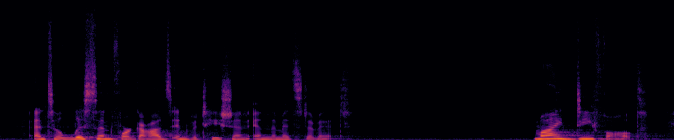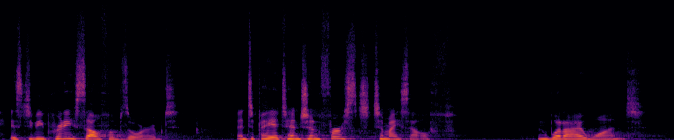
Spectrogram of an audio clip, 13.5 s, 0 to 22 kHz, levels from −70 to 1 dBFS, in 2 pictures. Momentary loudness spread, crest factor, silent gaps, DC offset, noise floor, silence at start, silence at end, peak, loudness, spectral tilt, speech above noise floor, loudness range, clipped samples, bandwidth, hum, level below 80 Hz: 16 LU; 22 dB; none; under 0.1%; -67 dBFS; 0.35 s; 0.3 s; -12 dBFS; -32 LUFS; -4 dB/octave; 35 dB; 7 LU; under 0.1%; over 20 kHz; none; -88 dBFS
